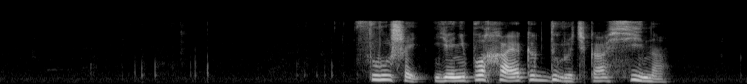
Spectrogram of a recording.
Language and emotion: Russian, angry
